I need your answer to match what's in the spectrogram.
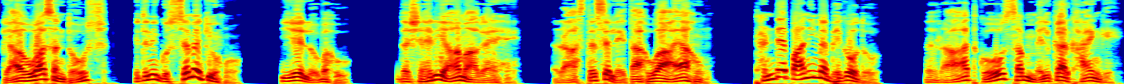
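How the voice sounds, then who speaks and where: A man's voice: lowish voice, a little slow, breathy edge, dry recording, clean studio sound, heavily acted. Man voicing an easygoing husband. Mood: calm. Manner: calm, reasoning.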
